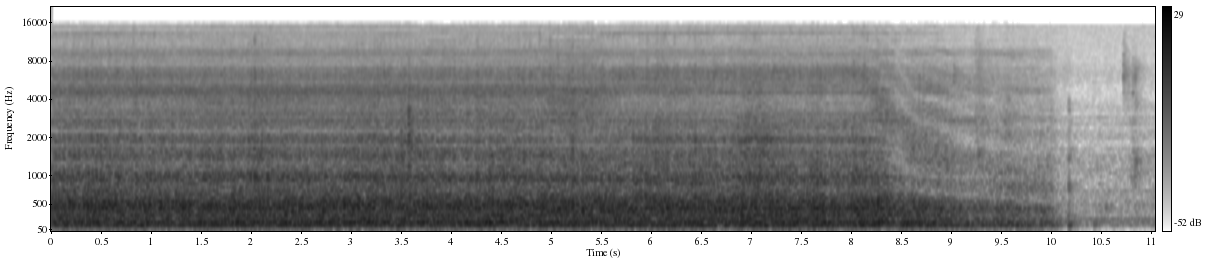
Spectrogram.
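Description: A gas torch roars steadily, then fades out.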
